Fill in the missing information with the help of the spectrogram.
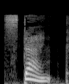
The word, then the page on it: stink: anglais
